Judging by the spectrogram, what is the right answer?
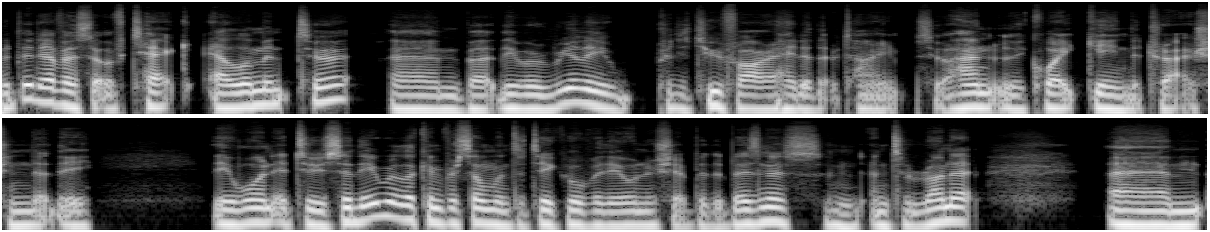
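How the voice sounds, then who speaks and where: A man's voice: medium pitch, darkish tone, no echo. Man with a mild Scottish accent, dry sound. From Scotland. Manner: measured, many filler ums, modest. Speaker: startup CEO, guest. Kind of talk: interview answers.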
